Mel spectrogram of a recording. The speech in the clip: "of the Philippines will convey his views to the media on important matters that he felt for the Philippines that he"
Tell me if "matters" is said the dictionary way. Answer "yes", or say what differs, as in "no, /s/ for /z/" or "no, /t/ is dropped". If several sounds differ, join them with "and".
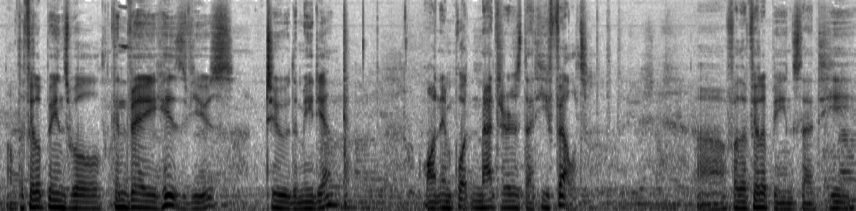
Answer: yes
